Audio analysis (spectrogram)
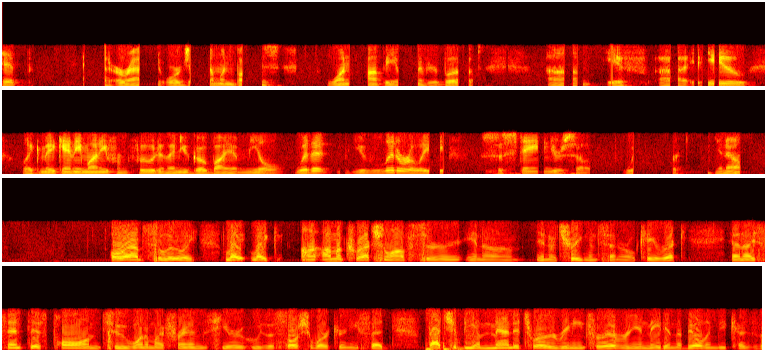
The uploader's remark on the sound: This month's Poetry Super Highway Live Open Poetry Reading featured poets calling in and reading their work from Sioux St.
